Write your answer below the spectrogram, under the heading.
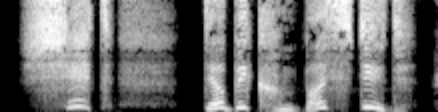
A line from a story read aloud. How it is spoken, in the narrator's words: Haywan gasped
